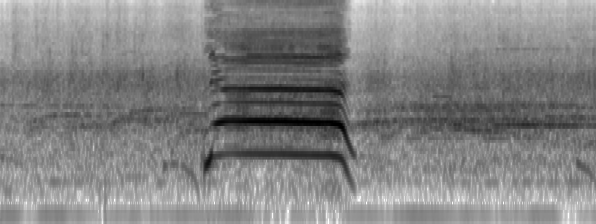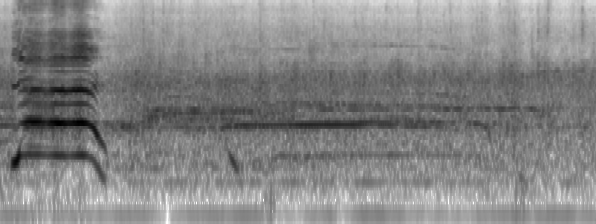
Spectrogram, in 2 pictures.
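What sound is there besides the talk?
applause and cheering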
